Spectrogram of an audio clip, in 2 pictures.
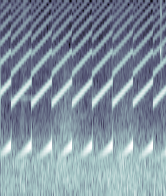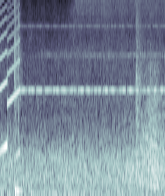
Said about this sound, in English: So, what I did there was I pushed left shift, that opened the doors, and then you heard that alarm. That's to tell you you've opened the wrong side.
